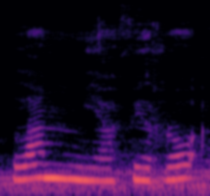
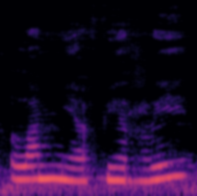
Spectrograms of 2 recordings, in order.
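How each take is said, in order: First: The verb ends with an a vowel. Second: The verb ends with an i vowel. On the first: "boleh juga difathahkan" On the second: "dengan kasrah"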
